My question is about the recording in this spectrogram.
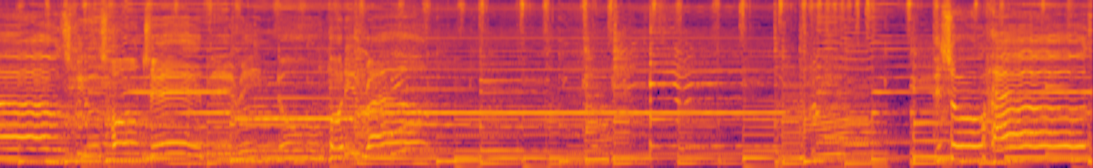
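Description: Instrumental break in an acoustic folk-blues song: acoustic slide guitar plays a melody of wavering, gliding notes over a picked accompaniment.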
